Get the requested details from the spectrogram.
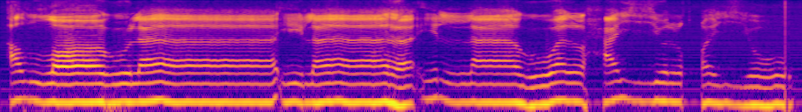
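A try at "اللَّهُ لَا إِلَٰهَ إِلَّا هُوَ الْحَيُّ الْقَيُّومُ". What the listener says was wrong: Ya, yang ilaha ini kepanjangan. Ilaha, harusnya ilaha, singkat saja.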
